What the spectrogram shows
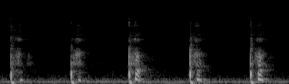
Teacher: you should feel a tuft of air come out of your mouth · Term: sangbiep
